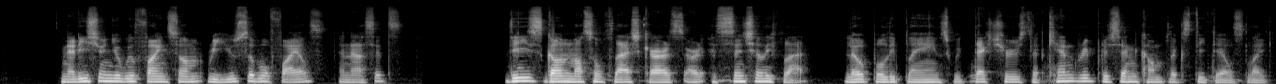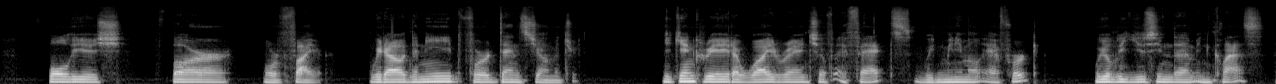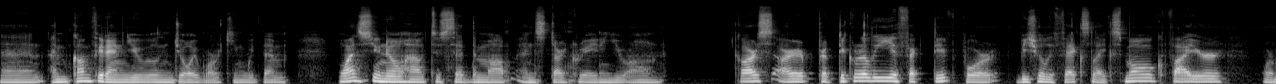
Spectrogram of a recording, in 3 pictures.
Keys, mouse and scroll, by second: 3.1-4.7 middle drag, 6.1 click, 6.6 z, 8.8-10.6 middle drag, 10.8-11.3 scroll up 3, 11.2 middle click, 11.9-13.0 scroll down 1, 13.0-13.6 scroll down 1, 13.0 z, 14.1 middle click, 14.9 click, 15.3-17.7 middle drag, 18.3 shift+middle click, 19.2 scroll up 1, 20.1-21.5 middle drag, 20.1 scroll up 3, 21.7-22.2 scroll down 2, 22.1 shift+scroll up 1, 22.2 shift+middle click, 22.7 shift+middle click, 23.2 shift+middle click, 23.7 middle click, 25.1 click, 25.3-26.9 middle drag, 27.0-27.5 scroll up 3, 27.7 shift+middle click, 28.2 click, 28.6-30.2 middle drag, 30.9-31.6 scroll down 2, 32.4 click, 32.8 z, 34.4-35.0 scroll up 5, 35.5-37.4 middle drag, 35.5 scroll up 2, 37.8 Tab.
